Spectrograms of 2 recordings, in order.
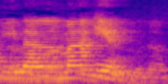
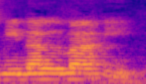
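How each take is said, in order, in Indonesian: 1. Kata terakhir berakhir dengan bunyi n tambahan. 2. Kata terakhir berakhir dengan vokal, tanpa n. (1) "tidak boleh dibaca minal ma'in" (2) "harus minal ma'i"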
